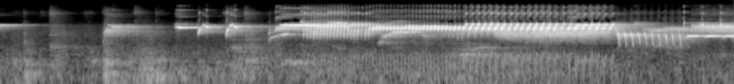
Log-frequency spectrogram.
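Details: Agitated caged male canary singing to stimulate a female for mating; a few separate whistled notes, then a long continuous run of fast buzzy trills and rolled tours, ending on lower pulsed notes.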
